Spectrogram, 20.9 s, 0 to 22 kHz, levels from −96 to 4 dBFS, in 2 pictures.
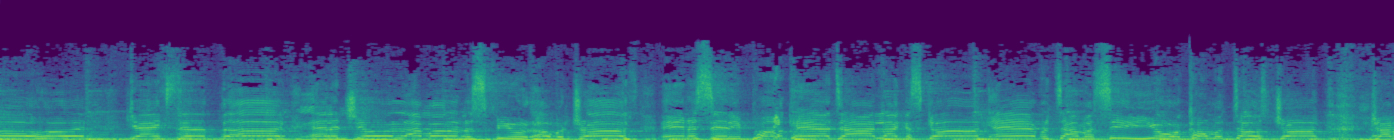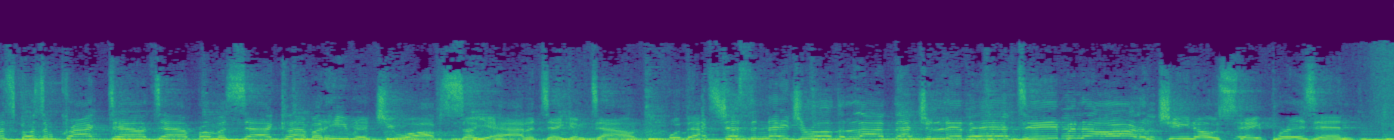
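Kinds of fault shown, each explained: Broken MP3 bit reservoir: The sound jumps forward and breaks up briefly at 5.79 to 5.85 s and again at 15.69 to 15.76 s. Each disturbance lasts about two to three MP3 frames of roughly 26 ms. The likely cause is missing frames in the stream. The frames that follow then reach back for data they had stored earlier and decode the wrong bytes until the reservoir refills.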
